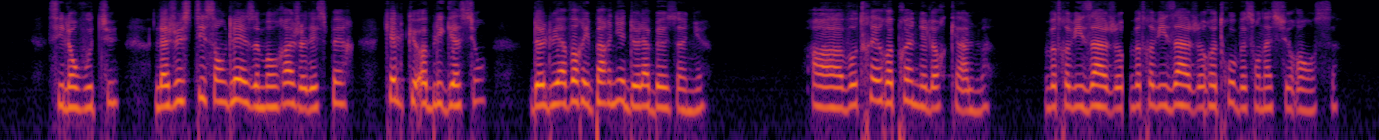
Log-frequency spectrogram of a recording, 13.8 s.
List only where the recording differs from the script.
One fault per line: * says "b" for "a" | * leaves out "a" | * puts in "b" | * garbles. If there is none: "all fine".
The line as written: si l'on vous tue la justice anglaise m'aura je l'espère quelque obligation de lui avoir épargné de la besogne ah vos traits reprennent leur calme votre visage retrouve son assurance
* puts in "votre visage"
